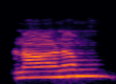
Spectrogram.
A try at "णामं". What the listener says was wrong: नाणम नहीं है, नामम बहुत अच्छा, आप नाणम बोल दिए थे तो नामम।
